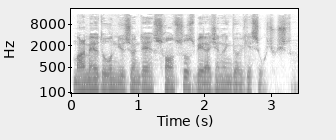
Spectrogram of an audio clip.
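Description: A man reading a novel aloud as narrator, in a measured, dramatic way. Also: on the low side, steady tone, mellow, no room sound. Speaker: audiobook narrator. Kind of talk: scripted narration.

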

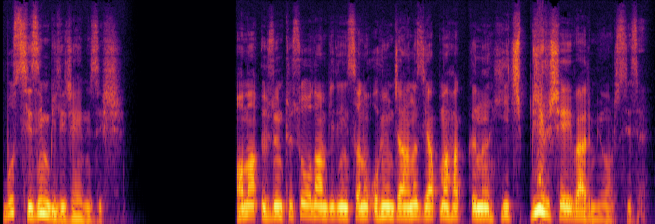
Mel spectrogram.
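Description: A man voicing a bitter male doctor who shouts with scornful indignation. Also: medium pitch, big pitch swings, measured pace, voice pushed up. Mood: furious.

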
